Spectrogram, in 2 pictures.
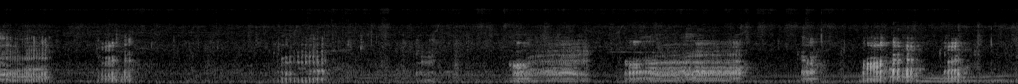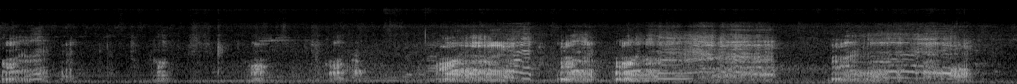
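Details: Sow close to farrowing, at feeding time during her deworming, gives bursts of short harsh grunts and squeals at about one burst per second or two, growing louder and higher toward the end.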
